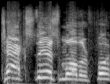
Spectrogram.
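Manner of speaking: shrill, very loud, very high war cry. Acting out a giant charging through the woods: imitating someone screaming.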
